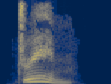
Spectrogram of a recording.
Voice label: "dream", articulation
